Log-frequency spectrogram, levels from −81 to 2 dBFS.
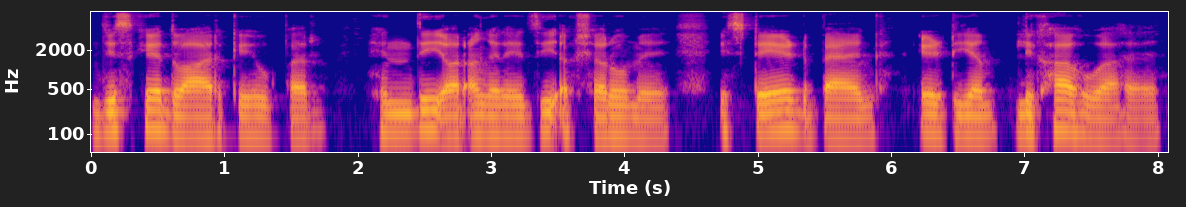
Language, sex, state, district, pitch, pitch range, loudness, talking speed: Hindi, male, Jharkhand, Ranchi, 95 Hz, 90-110 Hz, -17 LUFS, 110 wpm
